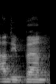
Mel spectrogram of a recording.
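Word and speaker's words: Adhiban: we've been doing that I've changed it to Addy Ben earlier for my little joke about the Ben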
